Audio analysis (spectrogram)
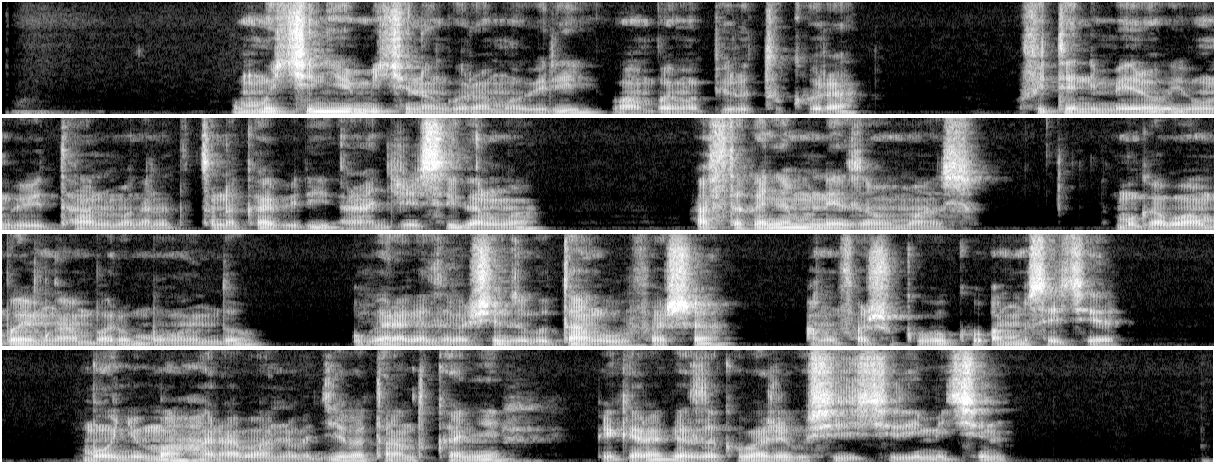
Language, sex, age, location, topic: Kinyarwanda, male, 18-24, Kigali, health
